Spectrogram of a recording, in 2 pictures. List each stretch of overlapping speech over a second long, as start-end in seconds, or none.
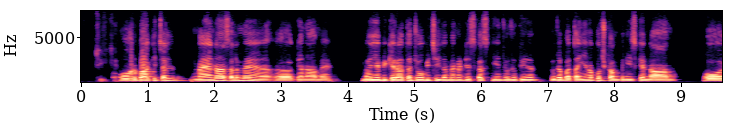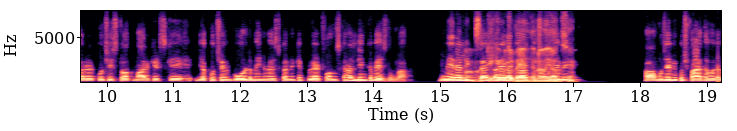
15.4-17.0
